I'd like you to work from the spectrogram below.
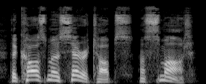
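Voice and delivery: lightly robotic, high-pitched engineer; a hint of exhausted automaton; almost robotic. A narrator's reading. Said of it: "His voice sounded almost robotic".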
